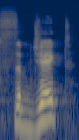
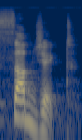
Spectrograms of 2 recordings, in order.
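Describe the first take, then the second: First: The stress is on the second syllable. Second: The stress is on the first syllable. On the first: It names an action done to someone. "where the second syllable stress is used, it means that's a verb" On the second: It names a person or topic. "when I'm focusing on the first syllable, it means it's a noun"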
